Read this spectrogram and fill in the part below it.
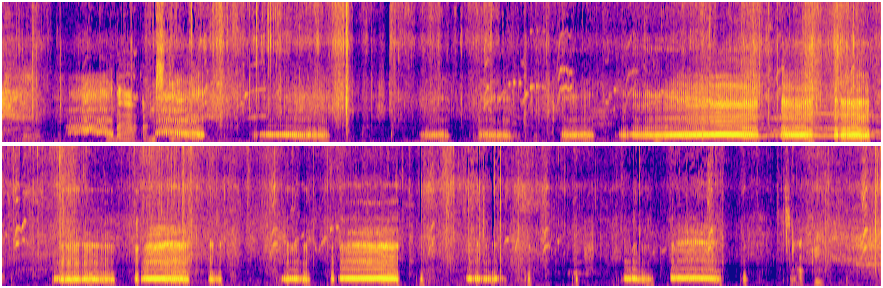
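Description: A hen clucks and growls in short, repeated bursts close by.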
